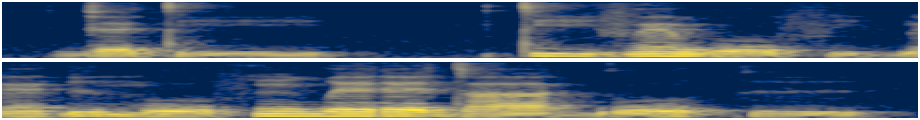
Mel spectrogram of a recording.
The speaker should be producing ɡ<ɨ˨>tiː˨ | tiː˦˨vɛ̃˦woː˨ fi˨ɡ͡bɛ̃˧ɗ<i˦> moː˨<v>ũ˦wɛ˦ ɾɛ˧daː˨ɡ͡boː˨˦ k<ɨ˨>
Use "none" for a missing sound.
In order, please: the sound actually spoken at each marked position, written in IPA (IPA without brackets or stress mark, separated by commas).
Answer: ɛ˨, ɨ˦, f, ɨ˦˨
